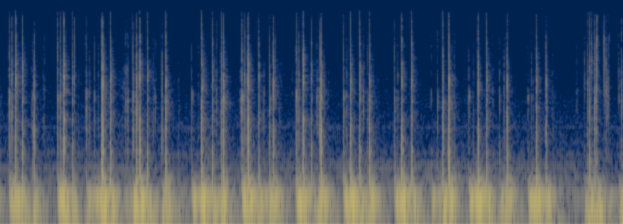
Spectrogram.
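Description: Both hands tap fast with fingertips and scratch with nails on the cover of a closed brown embossed leather-look notebook lying flat. Quick, dry, bright clicks and scratches ride on soft, low, thumping swells that come and go in a steady repeating rhythm.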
